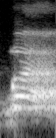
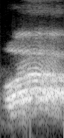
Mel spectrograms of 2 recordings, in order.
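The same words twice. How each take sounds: First: The lips are pushed out and rounded for w. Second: The lips stay unrounded for the w sound. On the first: The speaker calls it right. "tapi dilingkarkan" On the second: The speaker calls it wrong. "Kalau belum melingkar, maka wa-nya belum sempurna"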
